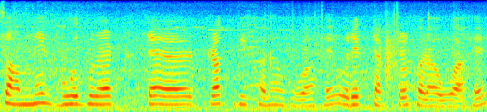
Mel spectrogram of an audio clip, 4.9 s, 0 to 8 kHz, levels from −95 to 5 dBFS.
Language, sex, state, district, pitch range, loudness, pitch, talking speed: Hindi, female, Haryana, Jhajjar, 195-220 Hz, -18 LUFS, 210 Hz, 195 wpm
